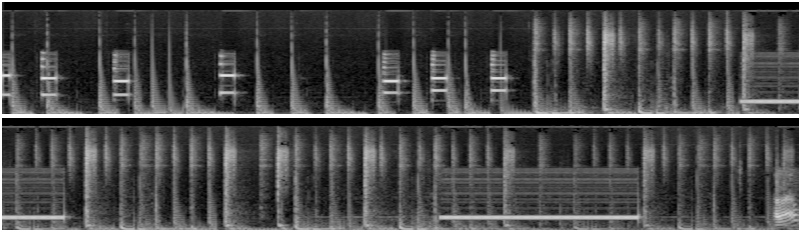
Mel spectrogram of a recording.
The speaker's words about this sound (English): Dialing at random.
